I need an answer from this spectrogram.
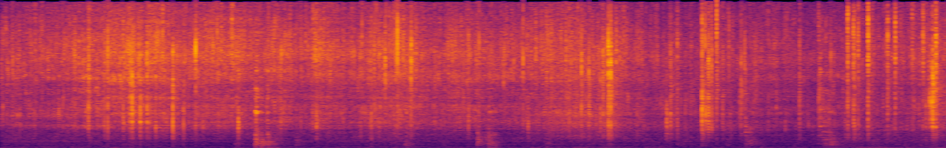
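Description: Shallots, dried red chillies and curry leaves sizzling and crackling in hot oil in a small pan as a tempering (tadka), stirred with a spoon that knocks against the pan now and then.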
